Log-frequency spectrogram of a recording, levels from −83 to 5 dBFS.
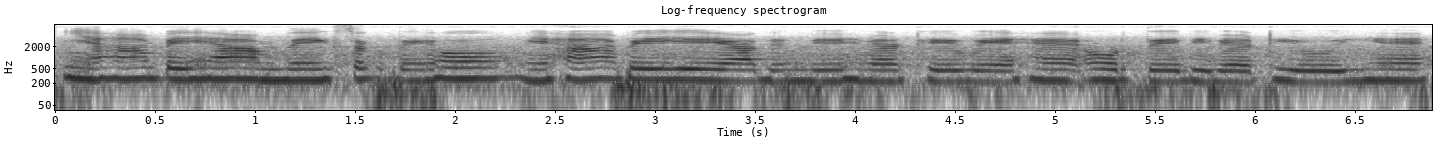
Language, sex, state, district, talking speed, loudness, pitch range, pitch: Hindi, female, Haryana, Jhajjar, 155 wpm, -15 LUFS, 225-255 Hz, 240 Hz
